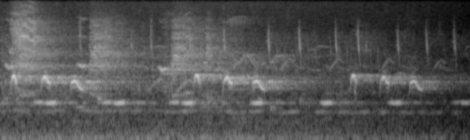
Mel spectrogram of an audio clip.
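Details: Chirping birds meant to refresh the mind before sleep or at dawn: a busy mix of quick repeated chirps, some rising and some falling, several callers overlapping, with thin high ticks fading toward the end.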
